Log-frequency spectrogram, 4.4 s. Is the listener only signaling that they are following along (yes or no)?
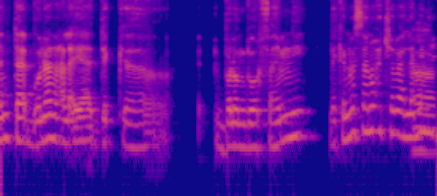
yes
